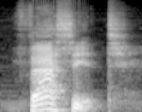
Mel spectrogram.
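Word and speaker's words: FASIT: centers and fashion malls facet and it's spelled f-a-s-i-t c financial asset securitization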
